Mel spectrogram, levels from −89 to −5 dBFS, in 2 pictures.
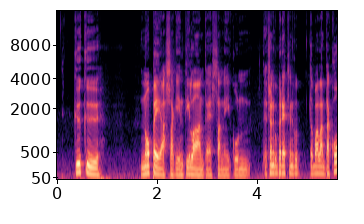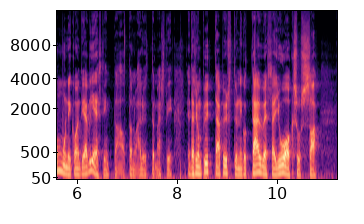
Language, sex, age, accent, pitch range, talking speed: Finnish, male, 30-49, native, 90-110 Hz, 140 wpm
